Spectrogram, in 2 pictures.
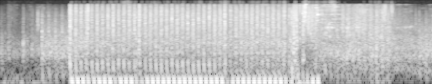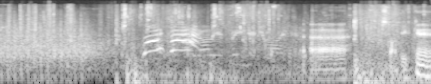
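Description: Rapid automatic gunfire from a first-person shooter video game rattles steadily for several seconds, then gives way to scattered game effects and chirping interface sounds while the action continues.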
